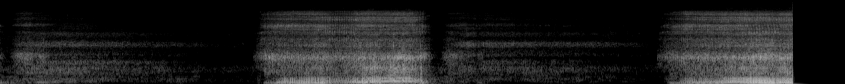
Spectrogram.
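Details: Kitten snoring while asleep next to its owner: rhythmic snoring, a noisy rasping breath in and a softer breath out, about 16 breaths per minute.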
